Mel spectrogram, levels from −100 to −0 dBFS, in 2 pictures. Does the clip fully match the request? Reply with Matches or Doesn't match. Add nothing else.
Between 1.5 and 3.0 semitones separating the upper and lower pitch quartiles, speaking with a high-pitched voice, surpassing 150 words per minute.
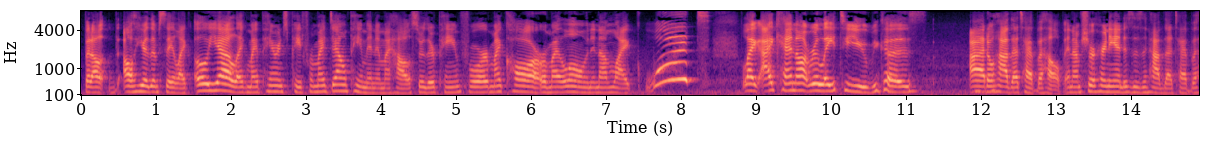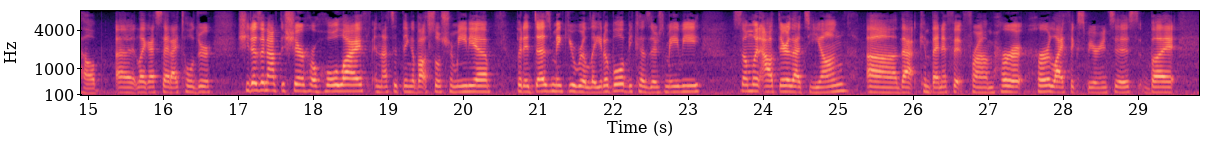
Matches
